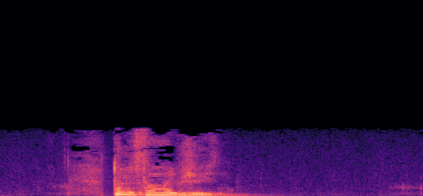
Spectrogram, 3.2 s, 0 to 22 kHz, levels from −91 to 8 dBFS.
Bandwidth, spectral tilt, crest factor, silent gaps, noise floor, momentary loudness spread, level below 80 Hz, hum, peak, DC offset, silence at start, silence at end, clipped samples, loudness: 8 kHz; -6 dB/octave; 16 dB; none; -54 dBFS; 22 LU; -46 dBFS; none; 0 dBFS; under 0.1%; 0.5 s; 1.45 s; under 0.1%; -13 LUFS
